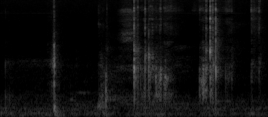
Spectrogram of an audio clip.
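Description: Hands fiddle with a small plastic object, making light clicks.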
